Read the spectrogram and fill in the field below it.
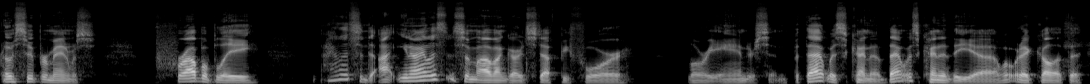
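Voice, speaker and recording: Deep-voiced middle-aged man, casual and rambling. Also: big pitch swings, a bit bright, no room sound, clean studio sound. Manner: informal, digressive, halting. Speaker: musician and vlogger. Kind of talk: casual rambling explainer to camera. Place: small indoor room at a desk.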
